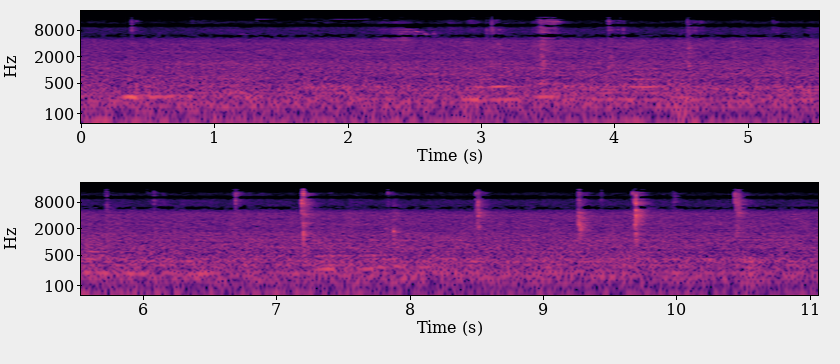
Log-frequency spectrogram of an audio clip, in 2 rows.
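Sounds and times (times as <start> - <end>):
person chewing and licking fingers: 5.6 - 10.8.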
